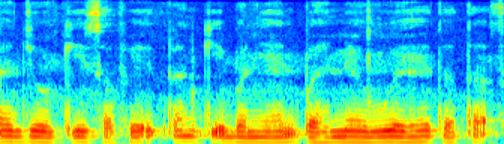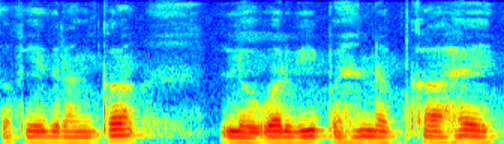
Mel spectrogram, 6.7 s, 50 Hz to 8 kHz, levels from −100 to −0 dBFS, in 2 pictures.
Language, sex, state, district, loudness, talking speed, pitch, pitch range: Hindi, male, Uttar Pradesh, Lucknow, -17 LUFS, 160 wpm, 110 Hz, 105-110 Hz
